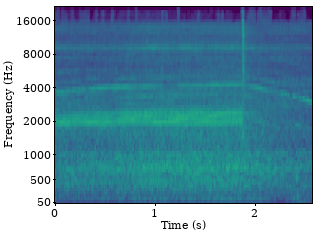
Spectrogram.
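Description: Bosch 1618EVS D-handle router motor running steadily at low speed, a smooth close whine with a high tonal hum, alone with no talk.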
